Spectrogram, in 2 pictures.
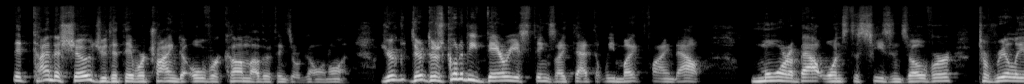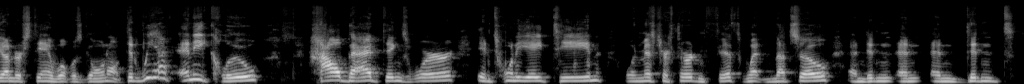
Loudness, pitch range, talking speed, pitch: -19 LUFS, 140-170 Hz, 200 wpm, 155 Hz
